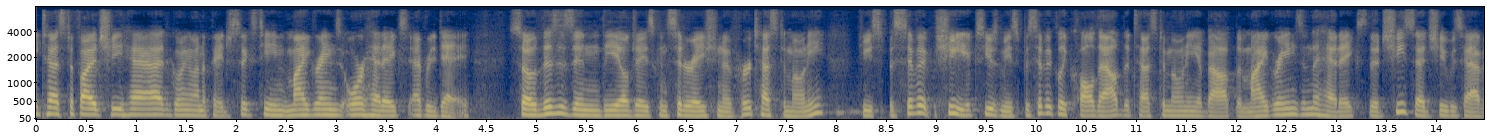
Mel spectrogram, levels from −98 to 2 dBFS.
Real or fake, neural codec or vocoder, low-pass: fake; codec, 16 kHz, 1.1 kbps, Voila-Tokenizer; 7.2 kHz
